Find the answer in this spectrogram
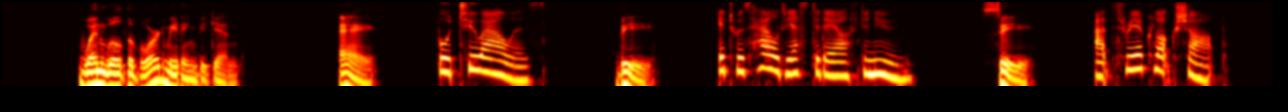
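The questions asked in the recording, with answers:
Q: When will the board meeting begin?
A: C: At 3 o'clock sharp.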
